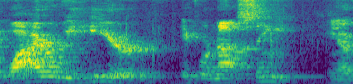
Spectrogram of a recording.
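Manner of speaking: ordinary delivery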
